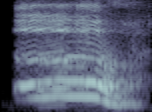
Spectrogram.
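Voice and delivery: high, loud groan of revulsion; loud girlish noise of disgust; disgusted ugh. A narrator's reading. Girl recoils from awful smell.

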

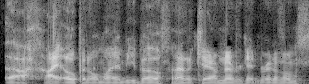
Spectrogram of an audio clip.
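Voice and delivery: ordinary talk, nothing marked

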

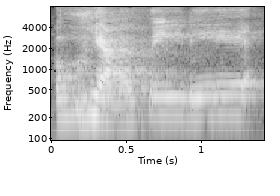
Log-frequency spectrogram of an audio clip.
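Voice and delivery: amused slow laughing. Real, not acted. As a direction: laugh while pointing it out. Shows viewers a magic moment.

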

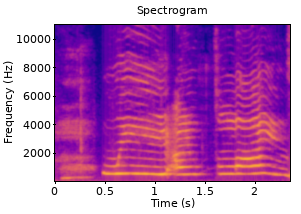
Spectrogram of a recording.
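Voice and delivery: high, loud delighted squeal. A narrator's reading. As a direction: squeal with glee down the slide. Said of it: "squealed Flippy Flop".

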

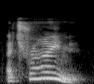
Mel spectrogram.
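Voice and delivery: high, sheepish fox blurt; sly fox squeak. Acted. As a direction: admit it with a nervous squeak. Fox blurts over train.

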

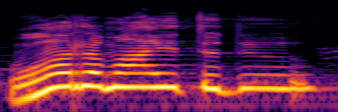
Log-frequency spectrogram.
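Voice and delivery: imitated German accent, high and drawn out; Reinhard Bonnke. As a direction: cry it out slowly in a mock German accent. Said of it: "in his German accent".

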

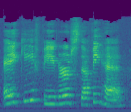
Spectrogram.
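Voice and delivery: usual speaking voice

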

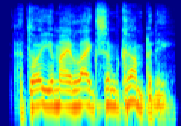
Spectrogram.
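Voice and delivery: hearty call up. Acted. Sonny greets Eileen from street.

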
